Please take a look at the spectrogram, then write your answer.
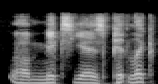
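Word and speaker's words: Mxyzptlk: like leave a comment is I know it's pronounced mix yes pit lick but you know I I learned a new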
